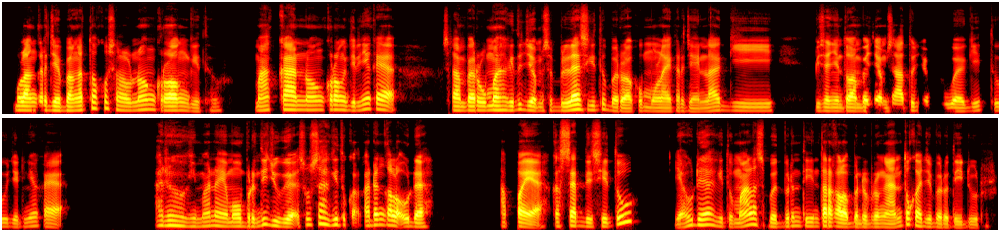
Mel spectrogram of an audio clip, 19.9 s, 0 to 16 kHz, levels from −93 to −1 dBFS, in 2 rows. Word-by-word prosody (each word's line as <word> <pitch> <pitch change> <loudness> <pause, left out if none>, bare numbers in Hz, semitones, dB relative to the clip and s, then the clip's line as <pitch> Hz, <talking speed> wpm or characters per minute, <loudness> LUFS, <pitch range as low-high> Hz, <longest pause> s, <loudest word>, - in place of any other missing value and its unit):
pulang 135 -1 +6
kerja 135 -1 +1
banget 130 +2 +3
tuh, 195 - +1
aku 195 -1 -6
selalu 135 -3 0
nongkrong 130 -5 +3
gitu, 120 +4 -14 0.3
makan, 145 +2 +3
nongkrong. 145 +1 +1
Jadinya 140 +7 -2
kayak, 165 -5 +1 0.4
sampai 130 0 +2
rumah 140 +1 +3
gitu, 135 +4 -4
jam 130 -6 -1
11.00 130 +8 +4
gitu, 145 +2 -9
baru 100 -6 +1
aku - - -8
mulai 105 -2 -3
kerjain 100 -3 -8
lagi, 120 -1 -5 0.4
bisa 115 0 -8
nyentuh 110 0 0
ampe 110 - -2
jam - - +2
1.00, 115 +1 -2
jam 125 - -13 0.2
2.00, 110 -1 -1
gitu. 125 0 -11
Jadinya 125 +5 -8
kayak, - - -4 0.9
"Aduh, 155 -3 -3
gimana 140 +4 -4
ya? 130 - +1
Mau 130 0 0
berhenti 190 +7 -3
juga 135 -8 +1
susah." 185 +1 -2
gitu 185 - -3
Kak. - - -8
Kadang, 175 +3 +2
kalau 165 - +5
udah, 120 -2 +3 0.8
apa - - +3
ya, - - +6
keset 140 +2 +1
di 125 - -3
situ, 130 - -1 0.4
ya - - -4
udah 175 -1 0
gitu, 125 -3 -9
males 185 +10 +1
buat 120 -2 -4
berhenti, 140 0 -6
entar, 135 +2 +5
kalau 130 -3 +6
benar-benar 115 -2 0
ngantuk 190 - 0
aja, 130 - -2
baru - - -2
tidur. 95 -1 -8
130 Hz, 190 wpm, -23 LUFS, 120-150 Hz, 0.9 s, pulang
